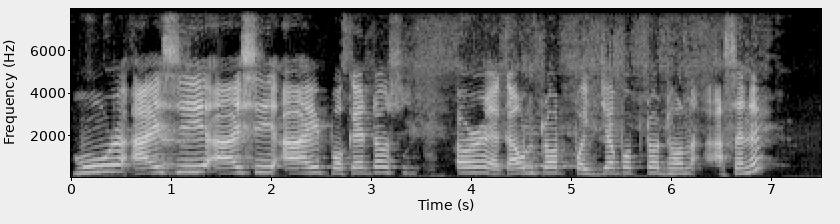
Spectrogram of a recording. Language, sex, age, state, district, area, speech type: Assamese, female, 30-45, Assam, Sivasagar, rural, read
